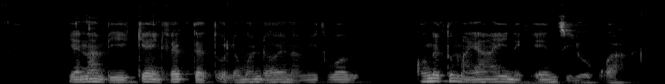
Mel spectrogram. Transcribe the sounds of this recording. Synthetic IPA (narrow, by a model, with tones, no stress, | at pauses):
jɛ˨na˦mbi˨kja˦i˨nfɛ˦k̚tɛ˨do˨lo˨mɔ˦ndɔ˨˦jɔ˦na˨mi˦t̪wɔ˦k | ko˦ŋɡe˦tu˦ma˨ja˦ji˦ni˨ke˦nd͡zi˨jo˨kwa˨k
